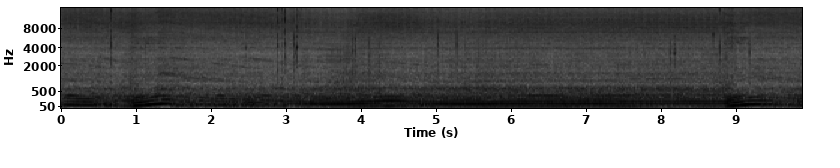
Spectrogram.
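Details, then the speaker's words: Mazda RX-7 rotary with hard-start issue, first start after plugs reinstalled: revs up then settles to lumpy, uneven idle with stumbles and strong raw-fuel smell; running rough after hard start, likely flooding. "see how rough it was smells like a lot of raw fuel too"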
